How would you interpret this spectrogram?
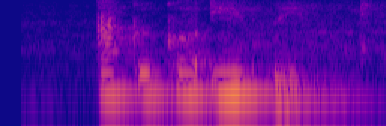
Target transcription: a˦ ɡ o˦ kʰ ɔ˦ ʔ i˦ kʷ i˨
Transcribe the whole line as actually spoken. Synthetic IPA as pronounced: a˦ k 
